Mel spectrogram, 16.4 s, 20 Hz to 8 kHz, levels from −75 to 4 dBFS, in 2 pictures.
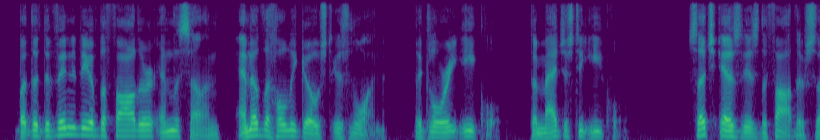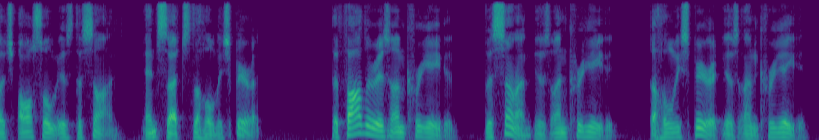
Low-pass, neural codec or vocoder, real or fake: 7.2 kHz; codec, 16 kHz, 1 kbps, FunCodec, trained on LibriTTS, 50 frames a second; fake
